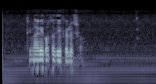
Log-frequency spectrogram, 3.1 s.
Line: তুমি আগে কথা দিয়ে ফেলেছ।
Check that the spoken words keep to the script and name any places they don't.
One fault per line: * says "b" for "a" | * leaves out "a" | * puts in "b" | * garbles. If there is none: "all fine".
all fine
